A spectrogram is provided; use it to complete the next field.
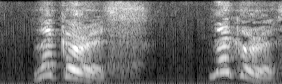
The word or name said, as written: licorice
